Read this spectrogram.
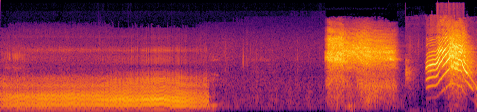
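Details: Domestic cat, first a low, rough, steady growling sound for about four seconds, then a pause, a breathy hiss, and finally a short, sharp, rising meow at the end.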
